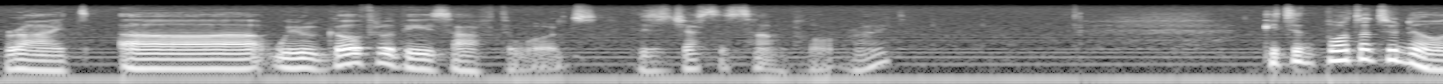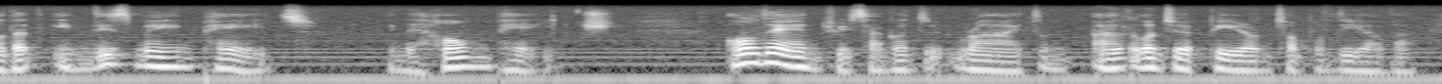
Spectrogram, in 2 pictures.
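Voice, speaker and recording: Against noticeable background noise, a man talks at a moderate pace with long, frequent pauses. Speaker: teacher. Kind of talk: software tutorial narration.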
